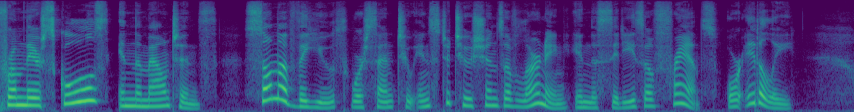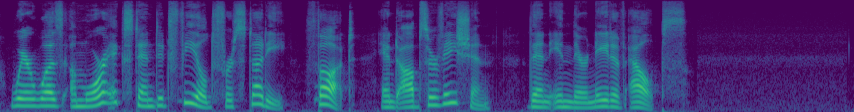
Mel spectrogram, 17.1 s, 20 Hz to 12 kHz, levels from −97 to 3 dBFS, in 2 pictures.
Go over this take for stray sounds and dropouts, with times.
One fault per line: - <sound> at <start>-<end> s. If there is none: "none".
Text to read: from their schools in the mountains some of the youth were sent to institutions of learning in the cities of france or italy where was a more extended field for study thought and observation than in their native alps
none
